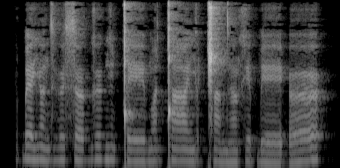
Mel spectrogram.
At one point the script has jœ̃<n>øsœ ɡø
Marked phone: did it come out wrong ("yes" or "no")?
yes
